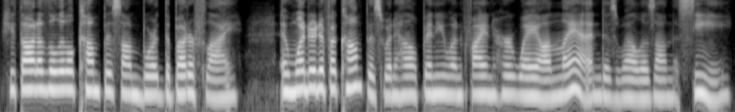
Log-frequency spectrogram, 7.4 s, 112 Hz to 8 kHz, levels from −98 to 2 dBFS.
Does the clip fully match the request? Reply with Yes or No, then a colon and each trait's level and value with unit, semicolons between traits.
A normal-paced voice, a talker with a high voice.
No: fast, 235 wpm; high, 225 Hz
